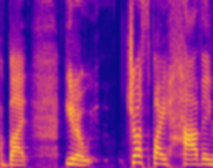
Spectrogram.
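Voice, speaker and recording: A woman's animated voice in a Long Island accent, bright and sharp in tone, at a moderate pace with ordinary pitch variation, on a very clean recording with a silent background. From Long Island, New York. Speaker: podcast co-host, shop co-owner. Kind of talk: casual chat.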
